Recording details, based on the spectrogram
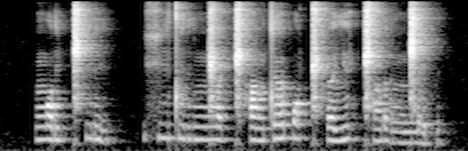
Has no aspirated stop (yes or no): no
